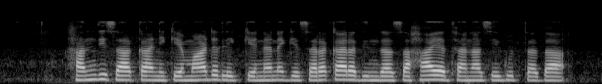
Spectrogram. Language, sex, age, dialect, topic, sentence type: Kannada, female, 25-30, Coastal/Dakshin, agriculture, question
